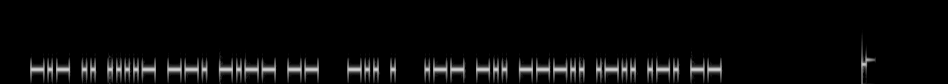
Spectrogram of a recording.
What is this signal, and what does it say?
Morse code, heard as a keyed tone, about 28 wpm, 700 Hz. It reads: KI4GYM DE WD8LRM
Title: USA Callsign DE Callsign - 6 Characters - 28wpm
